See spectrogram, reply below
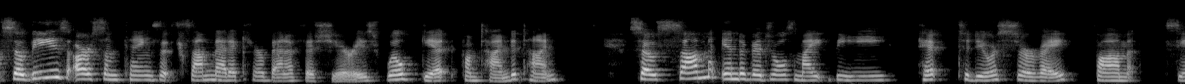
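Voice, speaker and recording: A woman presenting a benefits counseling webinar, walking listeners through slides in a steady, explanatory way. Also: mid-range voice, unhurried. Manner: explanatory, steady, uses "um" fillers.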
